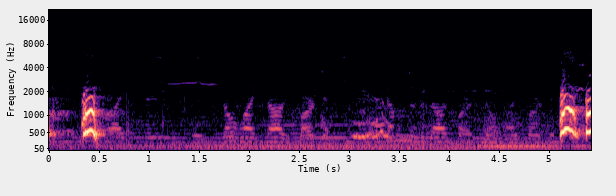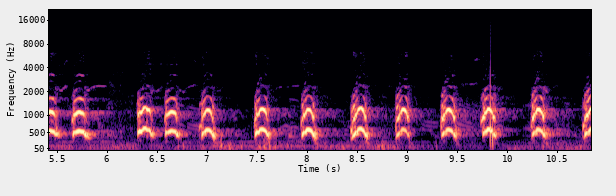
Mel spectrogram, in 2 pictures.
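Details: Rescued black and tan coonhound at a county dog park gives high-pitched barks aimed at fish it then dives after. One bark, a quiet pause with faint voices, then a steady run of sharp, ringing barks roughly once per second.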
